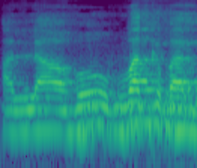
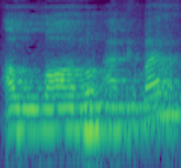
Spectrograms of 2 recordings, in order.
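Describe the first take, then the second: First: A w sound is inserted before akbar. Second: Akbar starts directly with a vowel, no w. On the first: The speaker calls it wrong. "अल्लाहु वकबर ना कहे" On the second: The speaker calls it right. "अल्लाहु अकबर कहे"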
